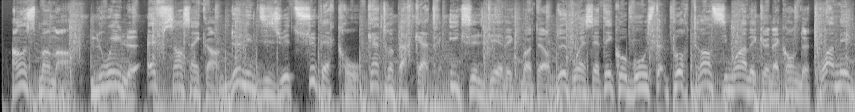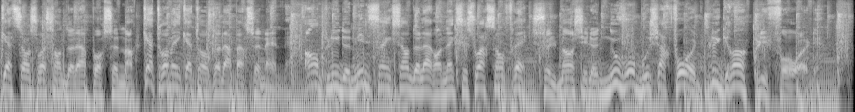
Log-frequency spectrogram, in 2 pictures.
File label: french canadian commercial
